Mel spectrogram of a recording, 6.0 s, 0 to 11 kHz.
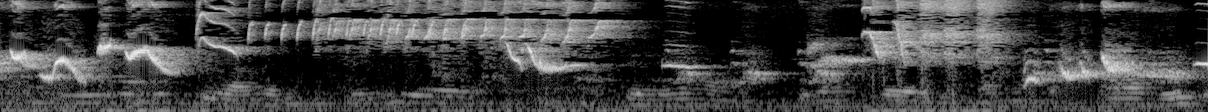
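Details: White-rumped shama, a 21-year-old bird still singing with fierce style, delivering a rich varied song of sweeping whistles, rising slurs and dense buzzy high trills in quick succession with short pauses.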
